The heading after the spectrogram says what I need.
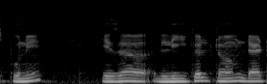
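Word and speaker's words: puisne: So pusen pronounced as pune is a legal term that originated in the France meaning junior or inferior in rank in India.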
